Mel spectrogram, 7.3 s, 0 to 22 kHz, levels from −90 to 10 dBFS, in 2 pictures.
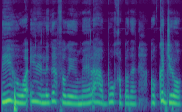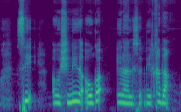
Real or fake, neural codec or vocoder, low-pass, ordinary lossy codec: real; none; none; none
